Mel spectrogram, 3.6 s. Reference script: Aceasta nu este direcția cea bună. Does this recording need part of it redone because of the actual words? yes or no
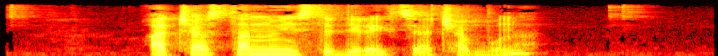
no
